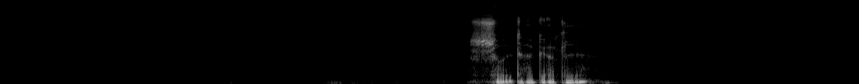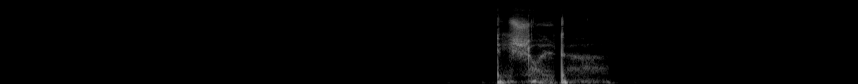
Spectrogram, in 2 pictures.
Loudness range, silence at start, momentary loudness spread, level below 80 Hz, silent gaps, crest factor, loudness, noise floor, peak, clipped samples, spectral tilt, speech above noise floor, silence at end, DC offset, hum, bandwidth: 7 LU; 4.7 s; 13 LU; -50 dBFS; 6.23-12.72 s; 28 dB; -32 LUFS; -84 dBFS; -12 dBFS; under 0.1%; -3.5 dB/octave; 54 dB; 2.5 s; under 0.1%; none; 16.5 kHz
